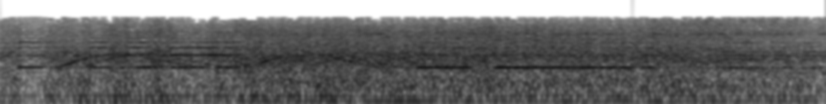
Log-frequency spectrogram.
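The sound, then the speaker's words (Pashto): Drivers honk car horns in support of protesters lining snow-covered streets in Moscow, with several sustained horn tones sounding over loud, steady traffic noise. “یو شمیر موټر چلوونکو د اعتراض کوونکو سره د ملاتړ په دود د خپلو موټرونو هارنونه غږول”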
